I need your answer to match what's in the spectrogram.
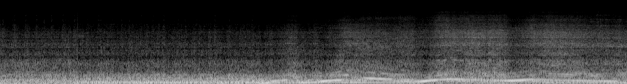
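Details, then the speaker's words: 2003 Sea-Doo GTI RFI jet ski on lake test: engine winds up and down freely with little load, little or no propulsion; owner suspects worn jet pump wear sleeve, pump slipping without thrust. "The thing is just winding out, and no propulsion or very little propulsion."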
